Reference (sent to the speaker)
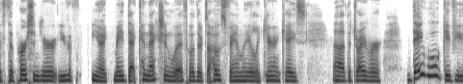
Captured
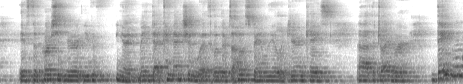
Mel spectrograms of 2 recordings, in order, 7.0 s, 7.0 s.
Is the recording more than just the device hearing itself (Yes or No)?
No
